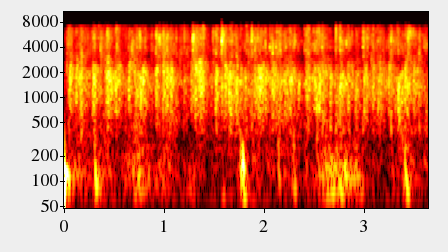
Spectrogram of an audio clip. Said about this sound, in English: Our finalists was also fantastic. And I'm, I am going to embarrass them. I am going to ask them to come up here as well because they deserve a round of applause.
